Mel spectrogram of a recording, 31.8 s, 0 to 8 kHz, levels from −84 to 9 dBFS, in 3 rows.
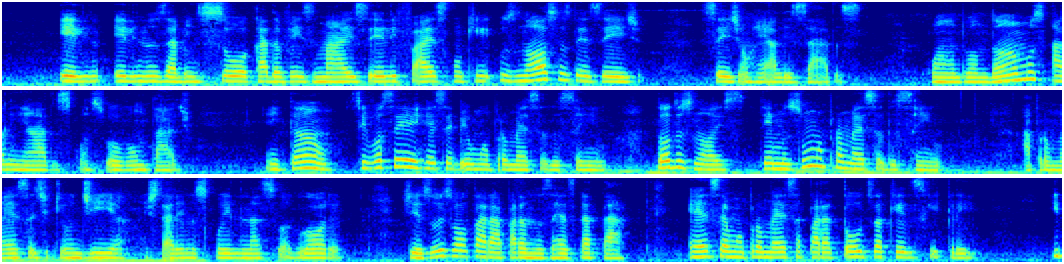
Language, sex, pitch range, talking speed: Portuguese, female, 155-185 Hz, 125 wpm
